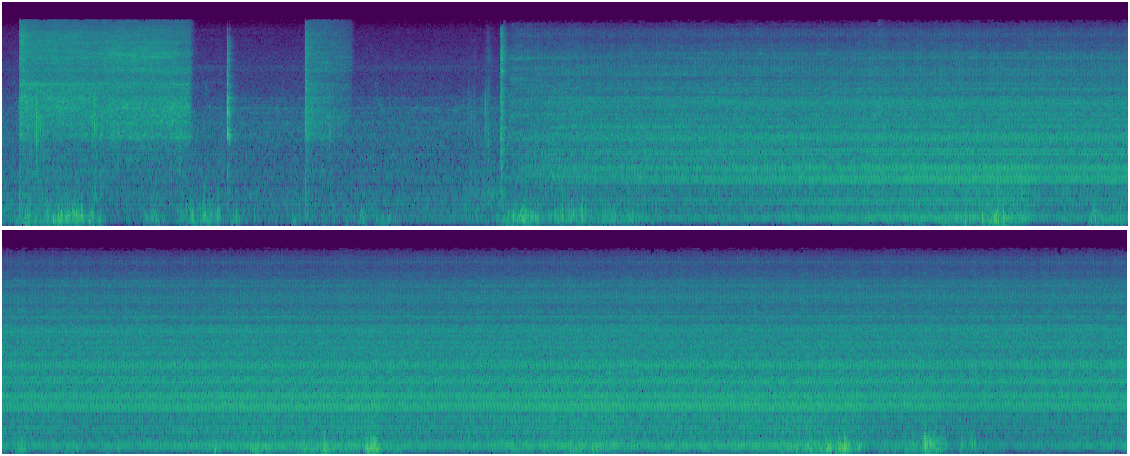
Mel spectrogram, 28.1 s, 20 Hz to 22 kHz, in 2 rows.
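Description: A short burst of air hissing and a couple of clicks at the tire chuck. About six seconds in, the Fortress 2-gallon, 1.2-horsepower air compressor's motor starts and runs steadily while it airs up a tire.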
